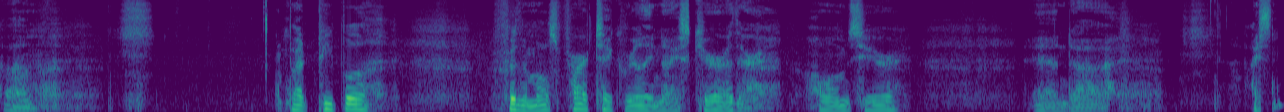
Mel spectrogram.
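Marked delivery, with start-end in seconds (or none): 8.4-9.6 soft whisper. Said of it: "I don't know why I'm whispering".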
